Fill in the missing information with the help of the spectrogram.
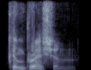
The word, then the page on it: Compression: British English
